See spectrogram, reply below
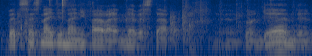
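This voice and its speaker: A middle-aged Haitian pastor with a Haitian accent, speaking informally to a church group in a halting way, with many pauses and fillers. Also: male voice, sits low, noisy background.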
